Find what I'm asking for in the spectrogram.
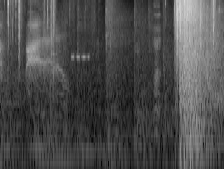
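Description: Gunfire from the video game Carnage Commando, with scattered small game effects leading into a loud, booming shotgun blast near the end that trails off.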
